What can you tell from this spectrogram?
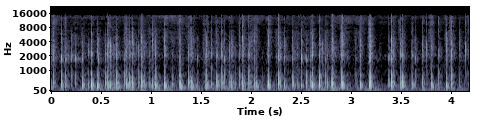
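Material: Cardboard.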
